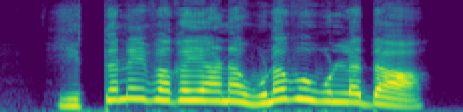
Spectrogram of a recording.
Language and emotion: Tamil, surprised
